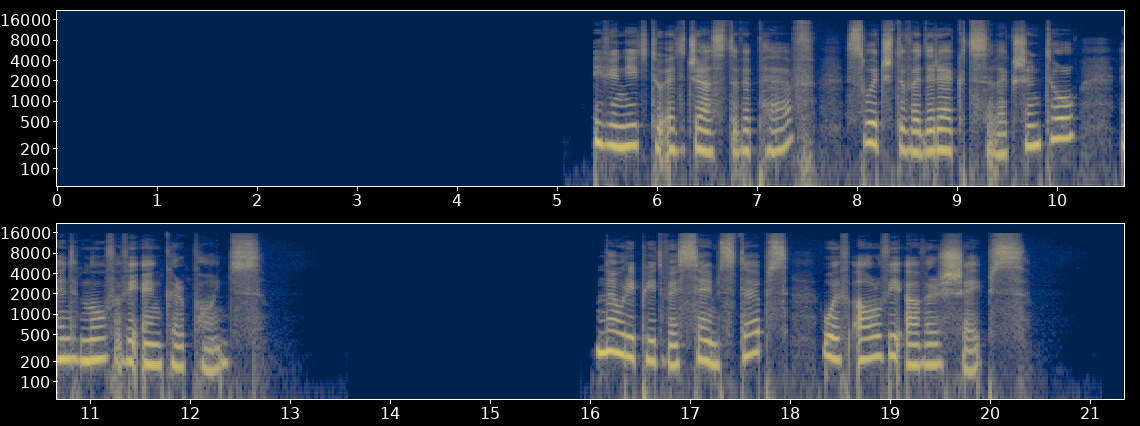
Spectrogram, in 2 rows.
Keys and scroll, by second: 8.6 a.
